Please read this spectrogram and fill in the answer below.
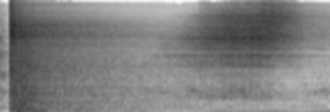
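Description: A sudden loud boom-like hit that fades over about two seconds, then a swelling whoosh that peaks about three seconds in and fades away: a dramatic sound effect laid into the film's soundtrack.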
